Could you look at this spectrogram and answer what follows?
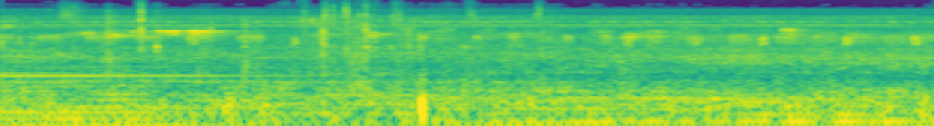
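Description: Insects chirping at dusk, short high chirps repeating at about three a second over a low rumble. One sharp knock sounds nearly three seconds in.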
